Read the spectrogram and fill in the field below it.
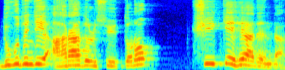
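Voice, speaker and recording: Loud and high-pitched, a man talks at a moderate pace with lively intonation. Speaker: pastor. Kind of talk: sermon.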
